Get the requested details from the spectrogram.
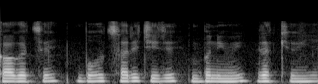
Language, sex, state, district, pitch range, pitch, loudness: Hindi, male, Uttar Pradesh, Shamli, 140-150 Hz, 145 Hz, -18 LUFS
